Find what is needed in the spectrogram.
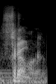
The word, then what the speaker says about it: Fravor: Fravor, vale. – Sería, sería la pronunciación en inglés David Fravor.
